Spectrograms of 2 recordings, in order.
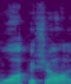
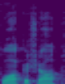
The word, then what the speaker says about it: Waukesha: There's a bit of a if you want to piss, so Kicker, if you want to piss off someone from Waukesha, it's pronounced Waukesha.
